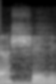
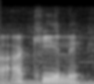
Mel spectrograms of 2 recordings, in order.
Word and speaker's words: Achille: Que substituiu depois o RCV225, ROV Achille foi utilizado no brasil em 91 pela Comex substituindo o RCV225 no DSV FlexService1 para acompanhar o lançamento de linha. Alguns pronunciam Akile mas é Achille.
